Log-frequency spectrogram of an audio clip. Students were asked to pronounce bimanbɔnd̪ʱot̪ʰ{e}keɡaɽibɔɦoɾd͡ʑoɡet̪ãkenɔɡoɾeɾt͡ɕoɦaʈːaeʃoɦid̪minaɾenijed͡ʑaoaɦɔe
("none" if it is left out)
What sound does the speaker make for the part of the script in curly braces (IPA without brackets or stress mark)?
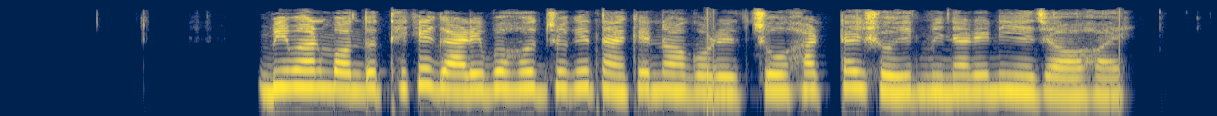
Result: e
